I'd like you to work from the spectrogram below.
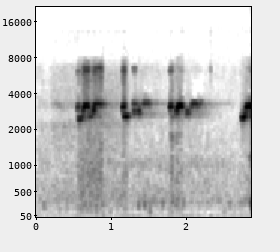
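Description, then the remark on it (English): A bird, heard through a phone, calls loudly in bright, high-pitched whistled phrases. There are four separate bursts with short trills and sliding notes, each lasting a fraction of a second with brief silences between. “Oh, that's a really loud bird, and it's echoing through your phone into my ear and back again.”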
